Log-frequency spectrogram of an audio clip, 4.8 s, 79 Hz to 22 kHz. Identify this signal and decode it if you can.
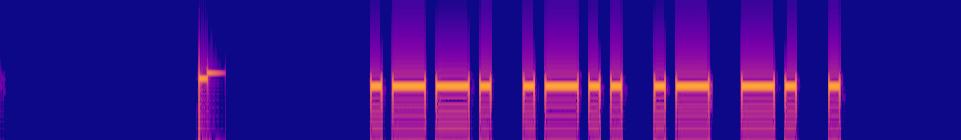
Morse code, heard as a keyed tone, about 21 wpm, 700 Hz. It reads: PLANE
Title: Sentences from Top 1000 Words - Review Part 3 - New Word Drill - 22wpm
